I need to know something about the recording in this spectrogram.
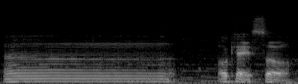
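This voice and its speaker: A man's voice: medium pitch, flat delivery, drawn-out words, soft background music. A young man from Sweden with a Swedish accent, chatting casually with viewers and muttering to himself while he codes a game on a live stream.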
